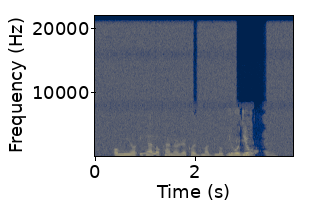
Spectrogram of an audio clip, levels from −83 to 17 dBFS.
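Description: Low bit depth with dither runs through the whole of this speech clip: a steady, even hiss sits only around 5 dB below the voice, with no grinding distortion. That pattern fits audio reduced to about 4 bits, with random dither added before rounding so that the coarse quantisation error turns into broadband white noise instead of harsh, signal-following distortion. The noise stays constant whether the talker is speaking or pausing. Speech suppressed in double talk appears between 2.85 and 3.44 s, where the voice dips sharply, by roughly 25 dB at its deepest, and breaks up over about half a second in total. The likely cause is an echo canceller that could not tell the local talker from loudspeaker echo while both sides spoke, so it attenuated everything, including the wanted speech. An echo leak shows up from 3.03 to 3.08 s as a brief, delayed copy of the voice arriving 184 ms after the original and only a few dB quieter. 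It most likely comes from a far end playing the call over a loudspeaker, where the echo canceller failed to remove all of what its microphone picked up and sent that residue back down the line.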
